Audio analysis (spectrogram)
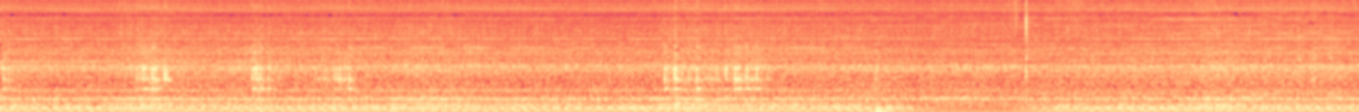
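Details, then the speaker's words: Old Highscreen Allround retro PC from an eBay classifieds ad, starting up: soft, steady fan hum with faint drive clicks now and then, quiet and even; normal fan and drive noise. "und jetzt starten wir noch mal ohne dass ich quatsche ich liebe diese Geräusche"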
